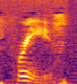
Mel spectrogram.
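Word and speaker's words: frieze: has that famous and it's spelled f r i Ze and I think it's pronounced freeze that was similar to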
